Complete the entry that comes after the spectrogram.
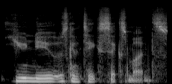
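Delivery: ordinary talk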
